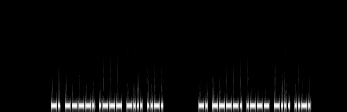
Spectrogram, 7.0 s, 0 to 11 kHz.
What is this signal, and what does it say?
Morse code, heard as a keyed tone, about 36 wpm, 700 Hz. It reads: N9JBF N9JBF
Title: USA Call Signs - 5 Characters - Repeated 2x - 35wpm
